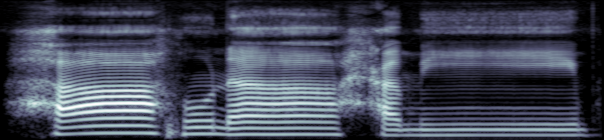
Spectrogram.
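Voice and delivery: stretched tajweed recitation; Quran recitation. Shown as a demonstration. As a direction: chant it out slowly with a full heavy ṭā. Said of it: "کھڑی زبر کو ہم نے کھینچا ہے".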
